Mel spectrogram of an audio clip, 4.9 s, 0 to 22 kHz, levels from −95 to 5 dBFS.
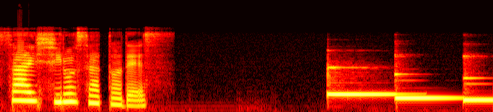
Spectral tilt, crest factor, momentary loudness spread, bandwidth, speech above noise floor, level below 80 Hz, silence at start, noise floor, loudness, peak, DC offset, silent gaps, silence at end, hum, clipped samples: -4.5 dB/octave; 14 dB; 11 LU; 8.4 kHz; 58 dB; -64 dBFS; 0.1 s; -73 dBFS; -13 LUFS; 0 dBFS; under 0.1%; none; 0 s; none; under 0.1%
